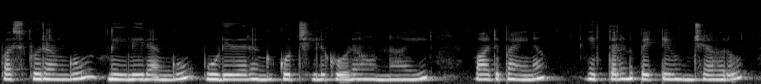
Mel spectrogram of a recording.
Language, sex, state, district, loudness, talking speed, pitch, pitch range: Telugu, female, Telangana, Mahabubabad, -14 LUFS, 95 wpm, 235 Hz, 225-250 Hz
